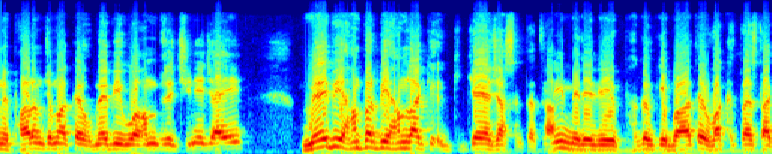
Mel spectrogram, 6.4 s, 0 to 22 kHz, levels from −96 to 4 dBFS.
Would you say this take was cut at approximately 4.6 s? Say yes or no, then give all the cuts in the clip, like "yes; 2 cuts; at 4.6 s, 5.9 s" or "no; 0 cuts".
yes; 1 cut; at 4.6 s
